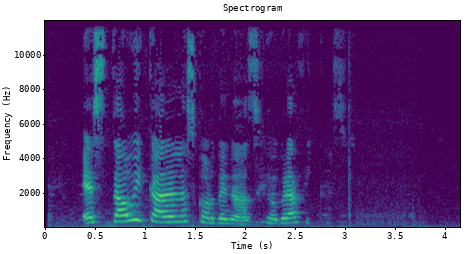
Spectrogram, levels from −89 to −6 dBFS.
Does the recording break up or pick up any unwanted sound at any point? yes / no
no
